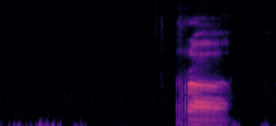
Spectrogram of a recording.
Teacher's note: जब इसको बोलते हैं तो जीभ हमारी पूरी हिलती है ना, र, इसलिए प्रकंपित ध्वनि भी इसे कहते हैं।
